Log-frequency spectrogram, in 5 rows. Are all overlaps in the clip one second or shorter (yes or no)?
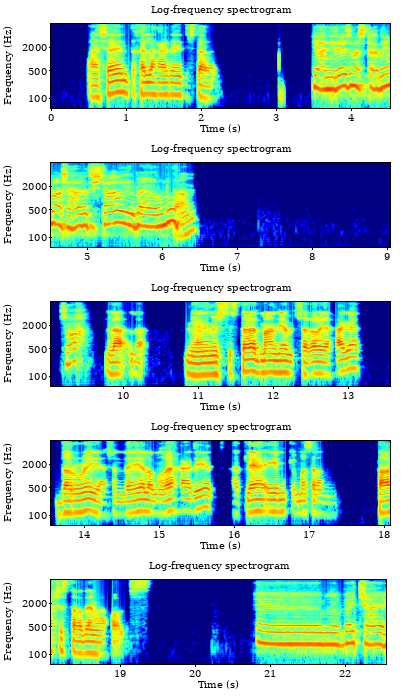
yes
